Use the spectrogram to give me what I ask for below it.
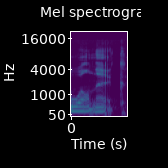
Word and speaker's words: Willink: Willink, is that how you pronounce his name? Willink. Yeah.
